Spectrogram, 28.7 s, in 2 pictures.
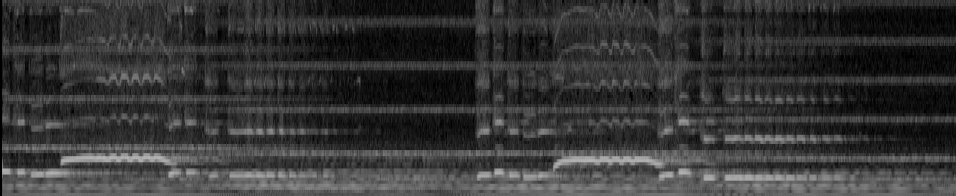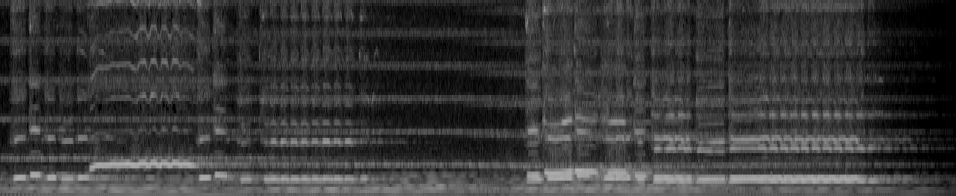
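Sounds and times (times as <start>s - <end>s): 
flute tone: 0.0s - 28.6s.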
